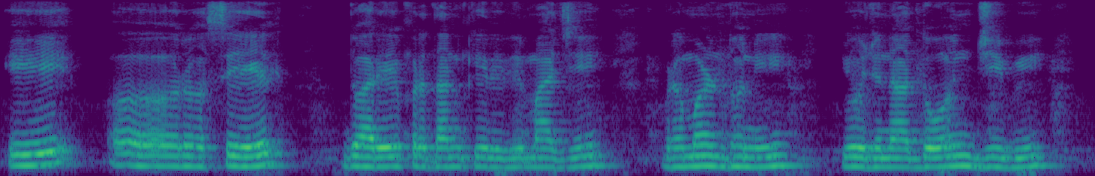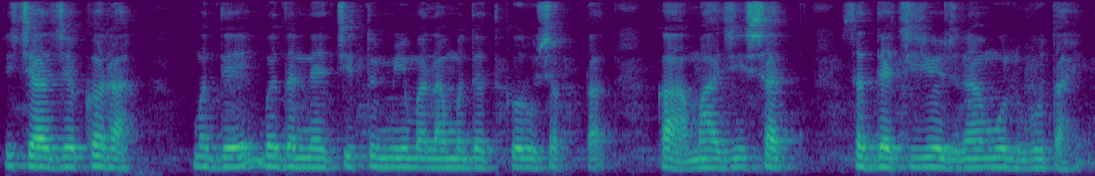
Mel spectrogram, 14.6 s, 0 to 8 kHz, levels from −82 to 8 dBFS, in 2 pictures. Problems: constant background noise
